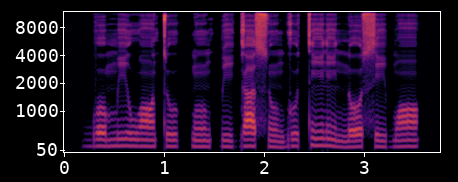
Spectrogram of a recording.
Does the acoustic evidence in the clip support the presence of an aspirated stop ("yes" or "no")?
no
